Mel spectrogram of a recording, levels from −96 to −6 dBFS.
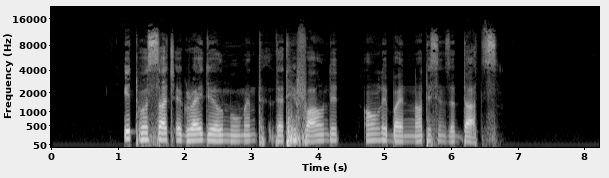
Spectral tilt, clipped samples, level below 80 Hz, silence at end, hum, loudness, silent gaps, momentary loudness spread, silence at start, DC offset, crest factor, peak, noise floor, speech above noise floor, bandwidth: -6 dB/octave; under 0.1%; -52 dBFS; 1.55 s; none; -28 LUFS; none; 11 LU; 1.1 s; under 0.1%; 20 dB; -10 dBFS; -83 dBFS; 56 dB; 13 kHz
